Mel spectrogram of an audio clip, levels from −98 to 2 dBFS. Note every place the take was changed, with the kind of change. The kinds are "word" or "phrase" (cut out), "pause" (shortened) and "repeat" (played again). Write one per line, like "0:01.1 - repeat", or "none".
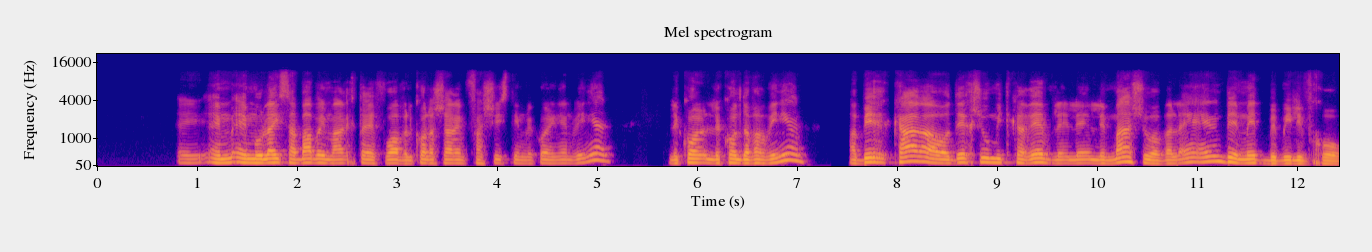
none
